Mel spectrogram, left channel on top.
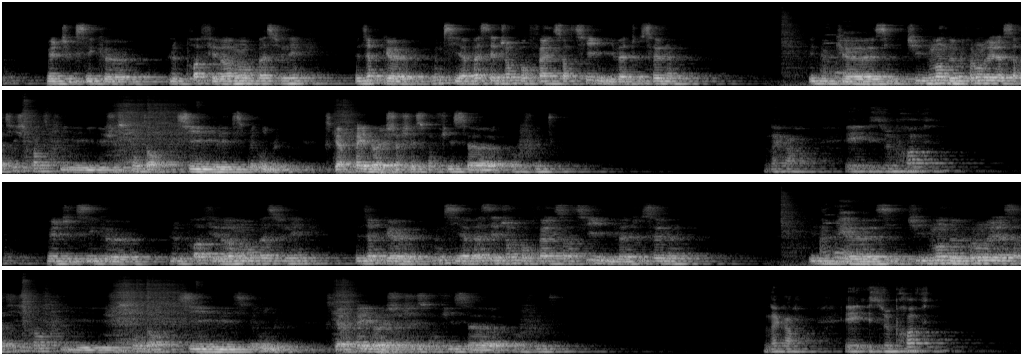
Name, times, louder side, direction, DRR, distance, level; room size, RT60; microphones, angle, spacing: voice 1, 0.4-1.3 1.6-3.0 3.5-6.8 8.1-13.0 13.5-15.7, left 2 dB, 50° left, 2 dB, 0.4 m, -24 dB
sound 1, 7.6-8.4 8.7-8.8 9.1-12.6 12.8-13.0 13.5-14.2, equal, 85° right, 1.2 m, -43 dB
voice 2, 8.2-8.6 17.8-19.5, right 3 dB, 50° right, 5 dB, 0.3 m, -33 dB
2.4 x 2.1 x 3.4 m, 1.1 s
head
